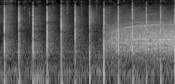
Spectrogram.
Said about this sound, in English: Yes, give me some goddamn hand claps.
